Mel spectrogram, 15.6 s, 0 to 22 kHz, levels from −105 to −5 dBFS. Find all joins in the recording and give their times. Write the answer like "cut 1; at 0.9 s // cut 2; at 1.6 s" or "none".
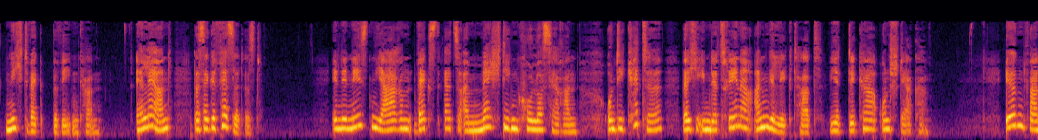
none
